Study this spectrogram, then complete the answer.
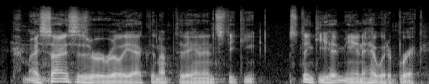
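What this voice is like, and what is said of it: Stuffy, congested voice. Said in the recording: “I sound a little stuffy”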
